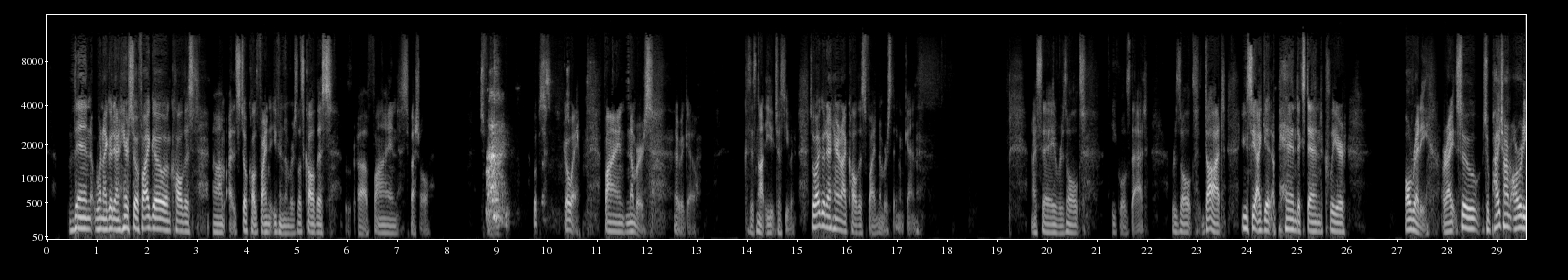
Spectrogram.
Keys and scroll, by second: 5.2 ctrl+alt+t, 11.2 Delete, 18.0 super+c, 21.4 super+v.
